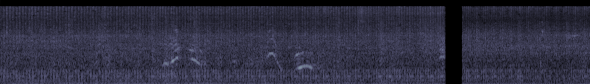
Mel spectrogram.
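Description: Vehicle engine running at low speed, heard from inside the cab while driving down a dirt lane, with a few short high chirps over it about two to three seconds in. The sound breaks off for an instant about four and a half seconds in.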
